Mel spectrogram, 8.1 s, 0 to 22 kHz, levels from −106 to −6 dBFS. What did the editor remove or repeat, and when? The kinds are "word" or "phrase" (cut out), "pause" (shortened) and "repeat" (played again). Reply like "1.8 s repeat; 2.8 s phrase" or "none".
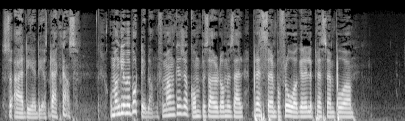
0.9 s word; 1.9 s pause; 5.0 s pause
